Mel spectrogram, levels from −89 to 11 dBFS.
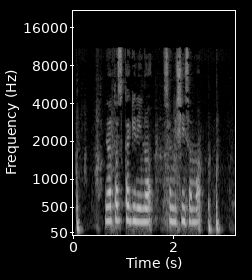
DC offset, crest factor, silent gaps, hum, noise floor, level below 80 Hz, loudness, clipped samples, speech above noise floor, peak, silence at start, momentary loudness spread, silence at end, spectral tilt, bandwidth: under 0.1%; 16 dB; none; none; -48 dBFS; -60 dBFS; -22 LUFS; under 0.1%; 27 dB; -6 dBFS; 0.05 s; 11 LU; 0.3 s; -5.5 dB/octave; 11.5 kHz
